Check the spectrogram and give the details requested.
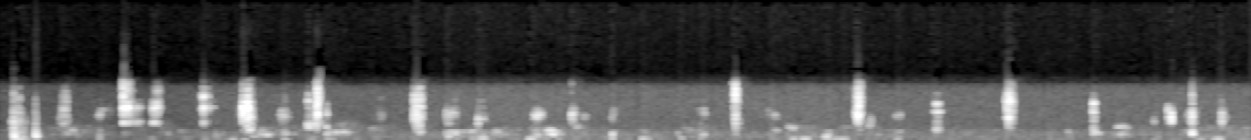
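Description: Close-miked mukbang eating sounds: a person chewing noodles and bean sprouts from spicy Korean hangover soup (haejangguk), with a quick, irregular run of wet, sharp mouth smacks and clicks.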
